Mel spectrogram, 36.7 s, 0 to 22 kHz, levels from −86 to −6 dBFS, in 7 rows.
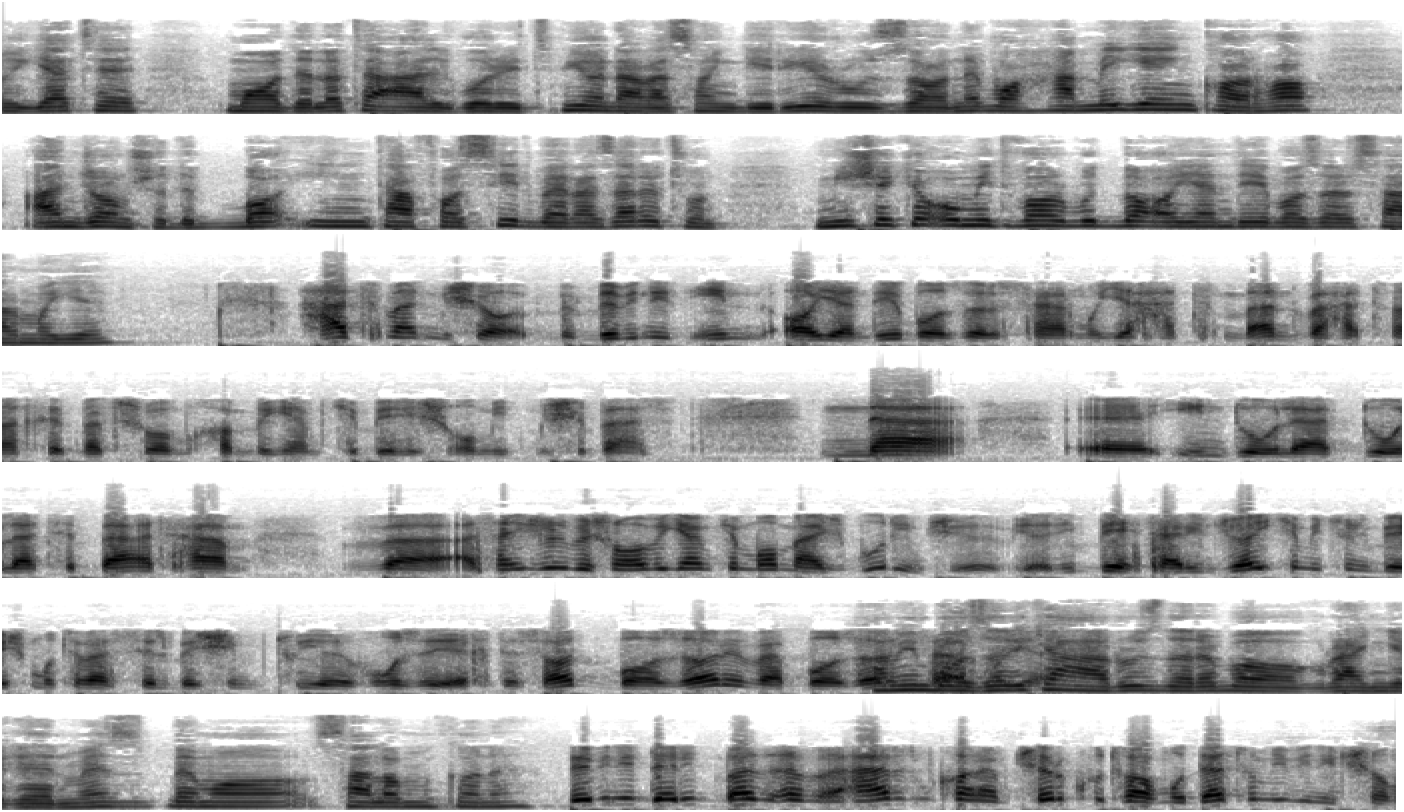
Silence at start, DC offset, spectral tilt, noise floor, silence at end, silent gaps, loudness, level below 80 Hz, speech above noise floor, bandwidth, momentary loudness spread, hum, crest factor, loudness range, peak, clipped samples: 0 s; under 0.1%; -5.5 dB/octave; -35 dBFS; 0 s; none; -16 LUFS; -50 dBFS; 19 dB; 11.5 kHz; 10 LU; none; 16 dB; 3 LU; 0 dBFS; under 0.1%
